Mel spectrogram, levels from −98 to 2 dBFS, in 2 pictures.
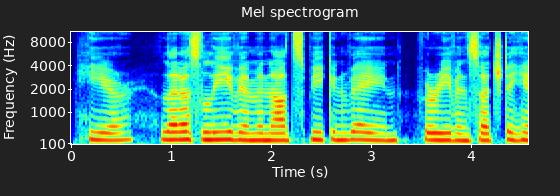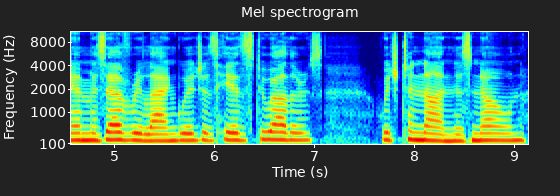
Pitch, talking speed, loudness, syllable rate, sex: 205 Hz, 175 wpm, -15 LUFS, 4.3 syllables/s, female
